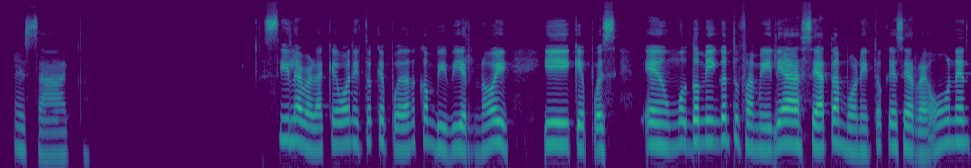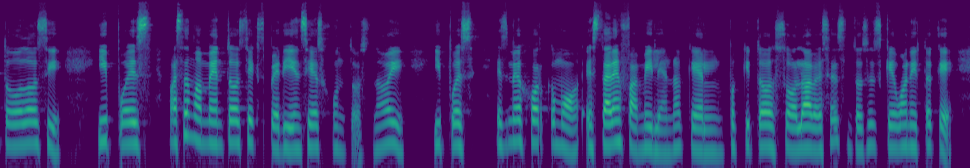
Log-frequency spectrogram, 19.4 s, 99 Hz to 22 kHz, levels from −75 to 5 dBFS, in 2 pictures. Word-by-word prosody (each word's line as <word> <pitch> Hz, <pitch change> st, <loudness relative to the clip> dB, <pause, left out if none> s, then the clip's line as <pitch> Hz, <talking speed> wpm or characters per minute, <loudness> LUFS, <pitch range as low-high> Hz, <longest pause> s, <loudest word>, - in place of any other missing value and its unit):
Exacto. 160 Hz, -4 st, -9 dB, 1.8 s
Sí, 250 Hz, -1 st, +2 dB
la 240 Hz, -1 st, +1 dB
verdad 185 Hz, -2 st, -3 dB
qué 215 Hz, +3 st, -5 dB
bonito 225 Hz, 0 st, -5 dB
que 230 Hz, 0 st, -6 dB
puedan 185 Hz, +2 st, -5 dB
convivir, 190 Hz, -5 st, -4 dB
¿no?, 190 Hz, +6 st, -4 dB
y 215 Hz, -4 st, +2 dB, 0.4 s
y 215 Hz, 0 st, +6 dB
que 200 Hz, -, -1 dB
pues, 185 Hz, -2 st, +3 dB, 0.3 s
eh, 215 Hz, -1 st, +3 dB
un 200 Hz, 0 st, -10 dB
domingo 235 Hz, +2 st, +2 dB
en 250 Hz, -, -5 dB
tu 250 Hz, -, -7 dB
familia 210 Hz, +1 st, +2 dB
sea 195 Hz, -2 st, +4 dB
tan 225 Hz, -1 st, -1 dB
bonito 175 Hz, -1 st, -6 dB
que 205 Hz, -1 st, -5 dB
se 195 Hz, -2 st, +1 dB
reúnen 225 Hz, +8 st, -3 dB
todos 215 Hz, 0 st, -2 dB
y 170 Hz, -5 st, -2 dB, 0.3 s
y 235 Hz, 0 st, +1 dB
pues 215 Hz, -2 st, +6 dB
pasen 285 Hz, +6 st, +3 dB
momentos 225 Hz, -1 st, +2 dB
y -, -, +2 dB
experiencias 190 Hz, -1 st, +2 dB
juntos, 180 Hz, -2 st, -14 dB
¿no? 200 Hz, +4 st, -5 dB
Y 200 Hz, -6 st, +1 dB, 0.3 s
y 215 Hz, -, -5 dB
pues 210 Hz, -2 st, +1 dB, 0.2 s
es 215 Hz, -1 st, -6 dB
mejor 230 Hz, -1 st, -1 dB
como 190 Hz, -5 st, -3 dB
estar 205 Hz, +2 st, +7 dB
en 230 Hz, -, +5 dB
familia, 180 Hz, -4 st, -1 dB
¿no?, 190 Hz, +3 st, -9 dB
que 180 Hz, -2 st, 0 dB
el 170 Hz, -1 st, -5 dB
poquito 200 Hz, +1 st, -3 dB
solo 185 Hz, 0 st, 0 dB
a 190 Hz, -, +7 dB
veces. 230 Hz, +6 st, -3 dB
Entonces 195 Hz, +1 st, -5 dB
qué 195 Hz, -, -1 dB
bonito 200 Hz, +1 st, -3 dB
que -, -, 0 dB
200 Hz, 175 wpm, -27 LUFS, 185-220 Hz, 1.8 s, estar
